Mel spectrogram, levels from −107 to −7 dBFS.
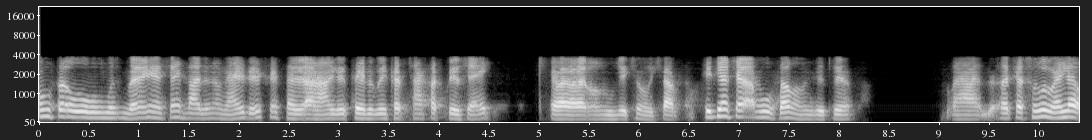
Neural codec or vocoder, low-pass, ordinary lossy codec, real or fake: codec, 16 kHz, 0.5 kbps, FreqCodec, larger model; 3.6 kHz; none; fake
